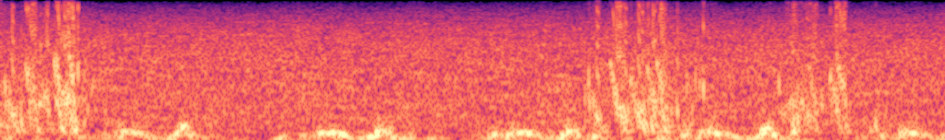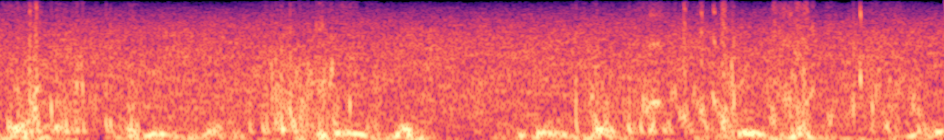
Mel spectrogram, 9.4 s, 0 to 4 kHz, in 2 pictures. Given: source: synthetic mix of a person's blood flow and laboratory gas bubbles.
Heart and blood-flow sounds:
Doppler ultrasound of blood flow; precordium
0.00-0.48 s: bubbles
2.81-3.60 s: bubbles
3.82-4.29 s: bubbles
4.33-4.42 s: bubbles
4.73-5.45 s: bubbles
5.94-6.63 s: bubbles
7.57-8.50 s: bubbles
8.55-8.80 s: bubbles
8.85-8.90 s: bubbles
8.96-9.39 s: bubbles
From the record:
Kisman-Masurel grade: 332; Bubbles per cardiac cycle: rolling drumbeat, 9 or more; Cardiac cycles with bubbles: 50 to 99%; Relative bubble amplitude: moderate (0.250 to 0.450); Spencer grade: 3 (all of the cardiac periods contain showers or single bubble signals, but not dominating or overriding the cardiac motion signals); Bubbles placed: anywhere in the cardiac cycle

